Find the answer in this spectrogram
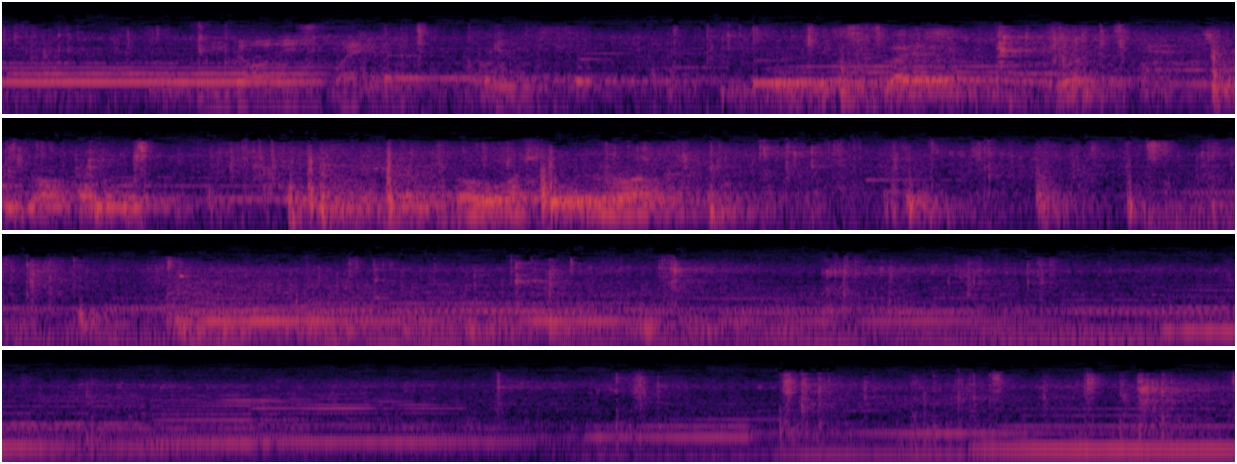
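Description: Film score music of sustained, slowly shifting held notes. In the first half a louder, busier stretch adds sharp knocks and voices without clear words.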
